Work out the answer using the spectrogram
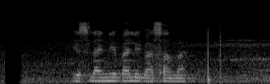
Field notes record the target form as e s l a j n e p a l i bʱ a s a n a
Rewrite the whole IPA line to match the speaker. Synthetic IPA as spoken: e s l a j n e p a l i bʱ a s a m a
